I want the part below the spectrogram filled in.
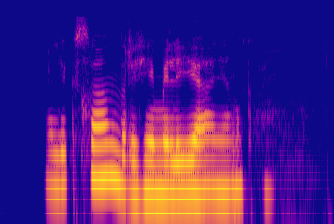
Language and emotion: Russian, sad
